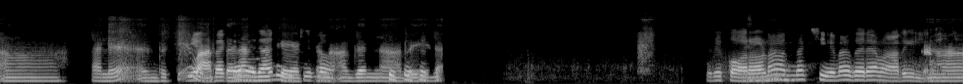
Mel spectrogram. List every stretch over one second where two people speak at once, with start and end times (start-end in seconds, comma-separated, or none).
1.8-3.3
